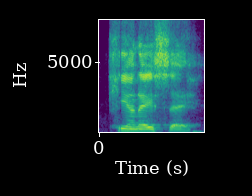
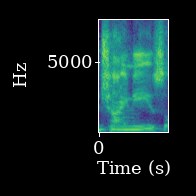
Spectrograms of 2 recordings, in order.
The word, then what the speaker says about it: Chianese: It's actually pronounced Chianese, like Chianti wine. But most of my life, when you actually see the spelling of it, I've answered the Jim Chinese all my life. Where is that last name?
